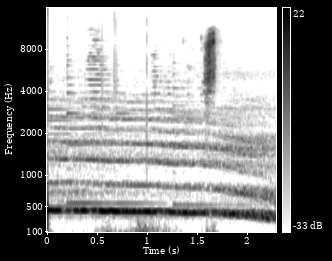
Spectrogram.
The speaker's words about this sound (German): das sind die äh, Sirenen. Äh, falls mal wieder brennt im Wald.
